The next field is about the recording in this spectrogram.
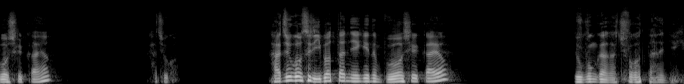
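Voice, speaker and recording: A man with a dark, mellow tone and fairly high pitch speaks at a fairly quick pace with lively intonation and long, frequent pauses, in a dry, close sound with no echo. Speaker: pastor. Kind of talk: sermon. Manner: fast.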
